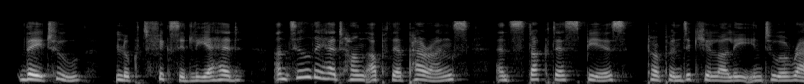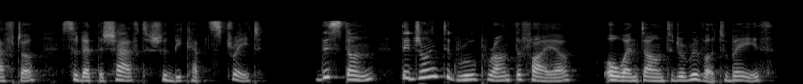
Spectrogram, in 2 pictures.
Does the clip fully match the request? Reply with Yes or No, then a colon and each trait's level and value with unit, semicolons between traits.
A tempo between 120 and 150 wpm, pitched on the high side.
No: average, 170 wpm; high, 200 Hz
